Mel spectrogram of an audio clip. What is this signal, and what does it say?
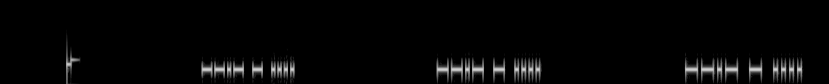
Morse code, heard as a keyed tone, about 34 wpm, 700 Hz. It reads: QTH QTH QTH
